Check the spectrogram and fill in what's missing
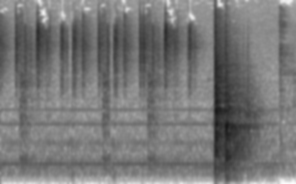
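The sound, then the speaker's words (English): Dice for a board game rattle in a rapid string of light, bright clicks as they are shaken, then land with a single sharp, loud clatter that quickly fades. No one speaks. “Okay, birthday girl, it's your turn. Roll the dice.”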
